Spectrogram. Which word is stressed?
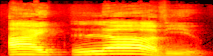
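love. The stress falls on the word love. "emphasize in every different word of the sentence"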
